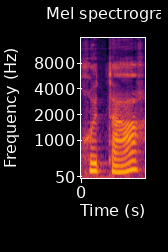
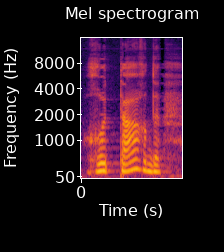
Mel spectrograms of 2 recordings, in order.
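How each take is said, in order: First: The final consonant is silent. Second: The final consonant is pronounced. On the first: The speaker calls it right. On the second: The speaker calls it wrong.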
